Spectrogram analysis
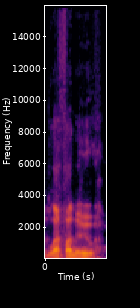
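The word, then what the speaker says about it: Le Fanu: Yes actually I was hearing these British people pronounce it and they all said lefanu leanu the cast includes ingr pit pip of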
